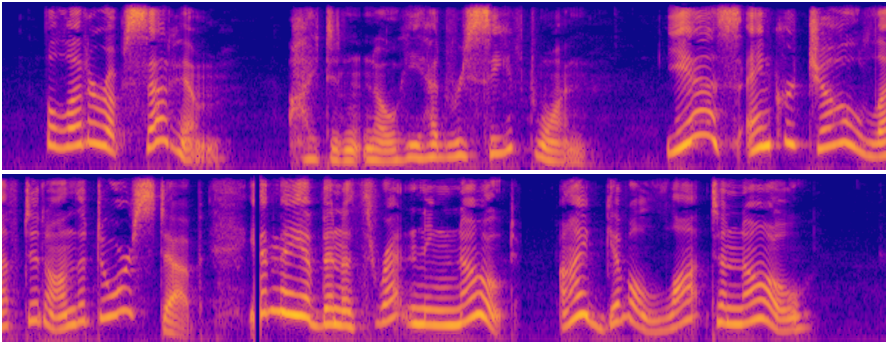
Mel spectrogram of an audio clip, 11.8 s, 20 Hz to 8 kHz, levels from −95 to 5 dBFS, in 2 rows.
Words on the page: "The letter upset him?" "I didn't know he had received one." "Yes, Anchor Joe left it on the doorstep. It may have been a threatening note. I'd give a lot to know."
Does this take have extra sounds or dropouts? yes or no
yes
